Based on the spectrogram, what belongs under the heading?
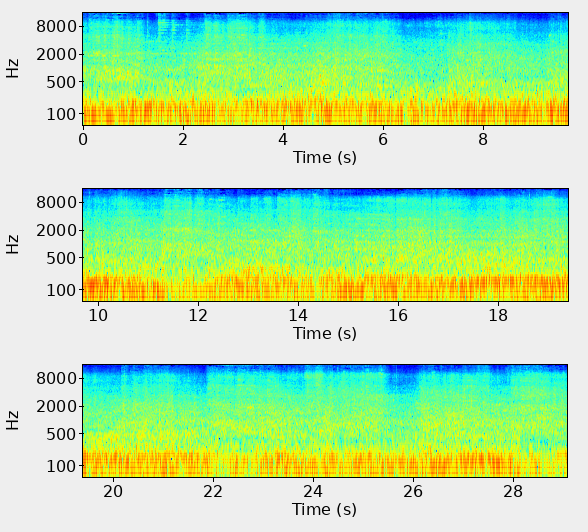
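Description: Double-stack intermodal container cars of a freight train rolling past close by: a steady rumble of steel wheels on rail.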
